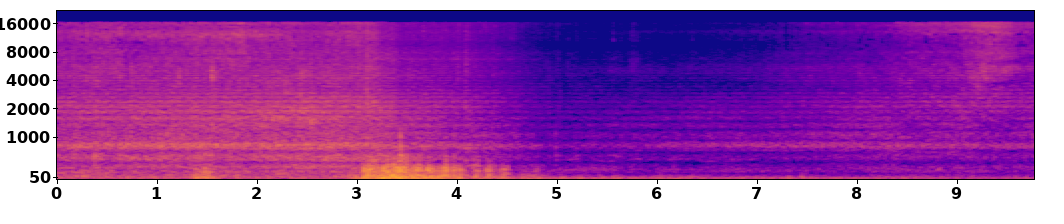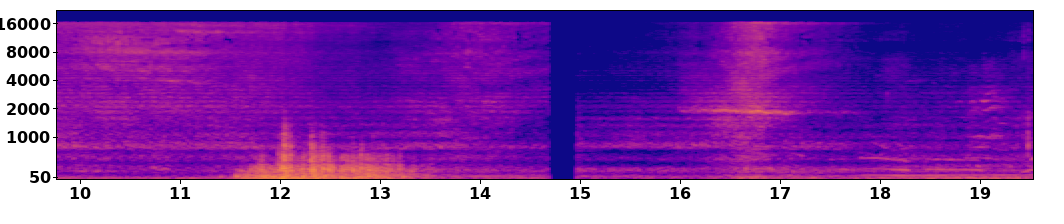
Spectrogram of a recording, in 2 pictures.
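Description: A group of road racing cyclists passing close by, giving a rushing hiss of tyres and riders that is loudest in the first few seconds and then fades. Low rumbling swells come about three seconds in and again about twelve seconds in.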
